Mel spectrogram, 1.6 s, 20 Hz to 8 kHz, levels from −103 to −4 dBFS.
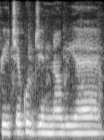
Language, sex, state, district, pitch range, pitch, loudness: Hindi, male, Uttar Pradesh, Shamli, 170-180 Hz, 170 Hz, -13 LUFS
